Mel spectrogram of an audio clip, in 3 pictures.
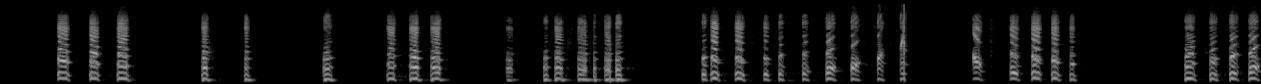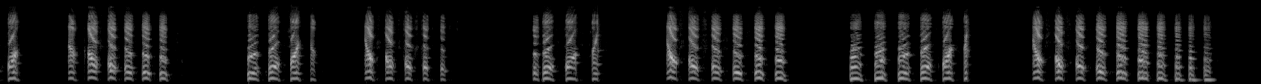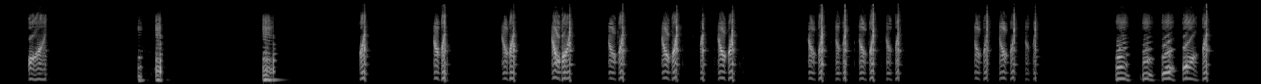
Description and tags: Groan Toy - Short
I recorded my favorite odd groan toy. These are the short slides, some parts have the slap of the whistle hitting the end of the tube. Recorded with my Sennheiser 416 on a Tascam DR-680.
416, dr-680, fast, field, groan, recording, sennheiser, short, slap, slide, tascam, toy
